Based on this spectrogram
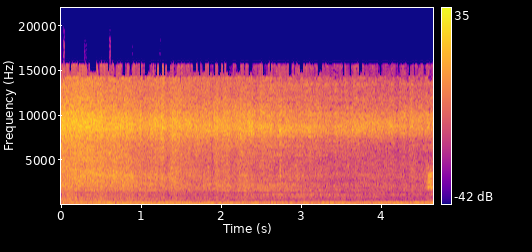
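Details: Old car started after its digital dash was linked, reading a little lean: steady, even low idle with a smooth consistent rumble and no knocks or misses; normal idle.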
